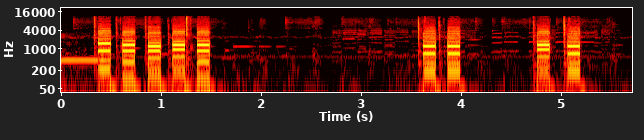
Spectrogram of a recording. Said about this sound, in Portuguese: Alguém tá ouvindo esse alarme de fundo? O que tá acontecendo também, meu? Porra, tá pegando fogo o prédio, será, meu?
